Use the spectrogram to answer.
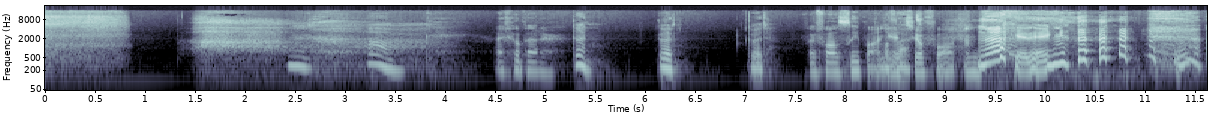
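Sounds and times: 
short voiced sighs: 0.0 - 4.2, 11.0 - 11.6
deep breath taken as a group exercise: 0.0 - 4.3, 11.0 - 11.6
speech: 2.4 - 3.7, 4.5 - 6.4, 7.0 - 10.7, 11.3 - 11.6.

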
